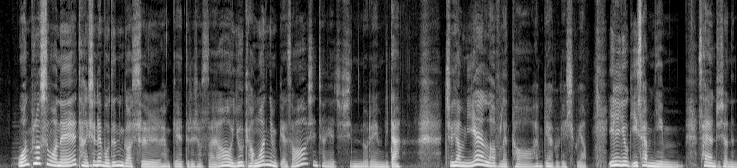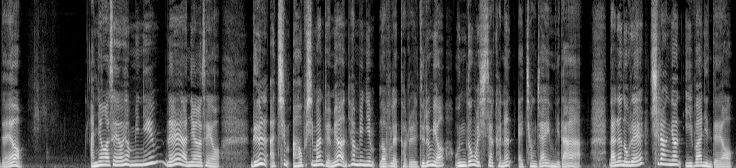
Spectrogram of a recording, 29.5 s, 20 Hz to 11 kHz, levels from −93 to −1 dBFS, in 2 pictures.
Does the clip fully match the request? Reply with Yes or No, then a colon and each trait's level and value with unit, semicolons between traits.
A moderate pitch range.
No: wide, 7.1 semitones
